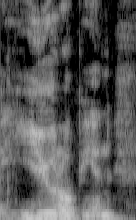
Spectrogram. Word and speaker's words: European: is pronounced as a European. Since there is a year sound, we are going to use the word a.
